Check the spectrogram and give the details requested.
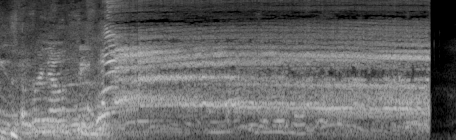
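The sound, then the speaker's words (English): A crowd of people gathered in a semicircle around a woman in a parking lot cry and scream together in loud, overlapping wails that rise and hold for several seconds, intense, before cutting off abruptly. “the people who are crying and screaming, that's like a crowd kind of gathered in a semicircle around her in a parking lot”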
